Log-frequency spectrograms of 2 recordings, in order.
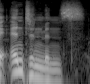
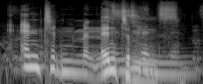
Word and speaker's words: Entenmann's: Why is the N inside of Entenmann's not pronounced? Now that I think about it, you don't say Entenmann's. – Entenmann's.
